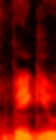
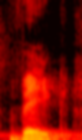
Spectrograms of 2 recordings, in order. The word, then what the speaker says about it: vague: got news for you it's really not vague ue it's vague maybe I should give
